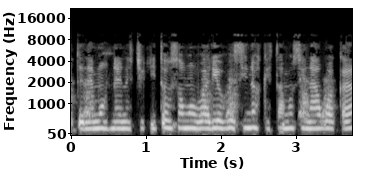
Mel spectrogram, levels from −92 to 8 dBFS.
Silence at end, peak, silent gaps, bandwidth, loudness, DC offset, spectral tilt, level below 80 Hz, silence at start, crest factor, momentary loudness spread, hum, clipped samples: 0 s; 0 dBFS; none; 7.6 kHz; -13 LUFS; under 0.1%; -5.5 dB/octave; -58 dBFS; 0.1 s; 12 dB; 7 LU; none; under 0.1%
